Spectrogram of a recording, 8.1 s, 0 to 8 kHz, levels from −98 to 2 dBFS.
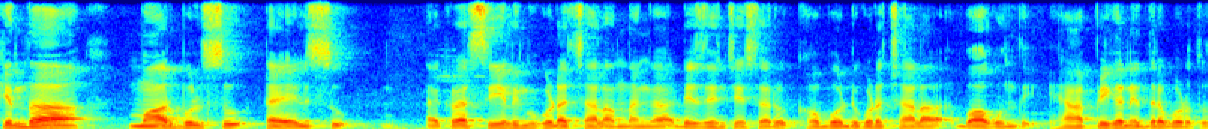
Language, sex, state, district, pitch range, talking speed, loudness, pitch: Telugu, male, Andhra Pradesh, Manyam, 105-125 Hz, 135 wpm, -18 LUFS, 110 Hz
